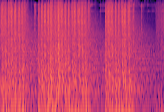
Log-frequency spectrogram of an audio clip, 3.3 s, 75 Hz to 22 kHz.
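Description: Burst-fire M4 rifle in Call of Duty 4, loud rapid gunshots in repeated bursts with short gaps between them, close and harsh with no voices over them.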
